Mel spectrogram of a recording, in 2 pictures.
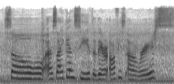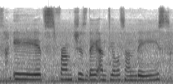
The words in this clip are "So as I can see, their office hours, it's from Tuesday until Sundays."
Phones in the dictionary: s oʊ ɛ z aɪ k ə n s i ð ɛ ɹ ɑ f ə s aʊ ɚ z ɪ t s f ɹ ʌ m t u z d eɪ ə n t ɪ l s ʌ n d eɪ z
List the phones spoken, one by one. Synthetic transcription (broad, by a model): s oʊ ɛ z aɪ k ə n s i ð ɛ ɹ ɑ f ə s aʊ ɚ s ɪ t s f ɹ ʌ m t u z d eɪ ə n t ɪ l s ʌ n d eɪ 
